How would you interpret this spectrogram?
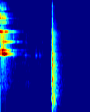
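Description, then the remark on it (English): Two glass clinks from a drinking glass holding a purple drink with ice: a bright ringing tap that decays quickly, followed by a sharper, fuller knock of the glass being set down or struck. No voices. “Let's have a little bit of purple stuff, man. You got any? You got any in the glass?”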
